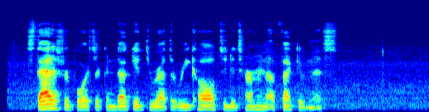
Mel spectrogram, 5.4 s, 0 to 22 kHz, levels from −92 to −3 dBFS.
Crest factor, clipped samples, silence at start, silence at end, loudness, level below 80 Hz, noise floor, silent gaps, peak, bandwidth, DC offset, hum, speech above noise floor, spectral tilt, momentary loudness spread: 24 dB; under 0.1%; 0.35 s; 1.2 s; -31 LUFS; -84 dBFS; -62 dBFS; none; -8 dBFS; 9.8 kHz; under 0.1%; none; 32 dB; -5.5 dB/octave; 21 LU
